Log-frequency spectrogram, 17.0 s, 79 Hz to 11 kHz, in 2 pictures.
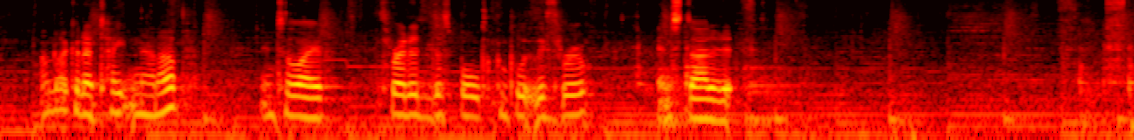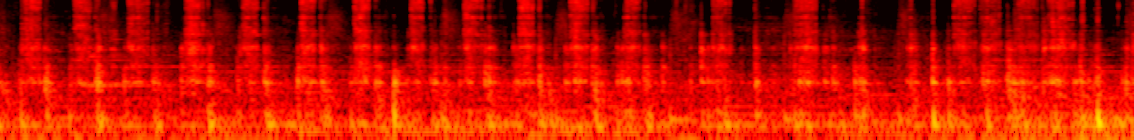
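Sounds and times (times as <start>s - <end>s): ratcheting wrench clicking: 8.0s - 17.0s.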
